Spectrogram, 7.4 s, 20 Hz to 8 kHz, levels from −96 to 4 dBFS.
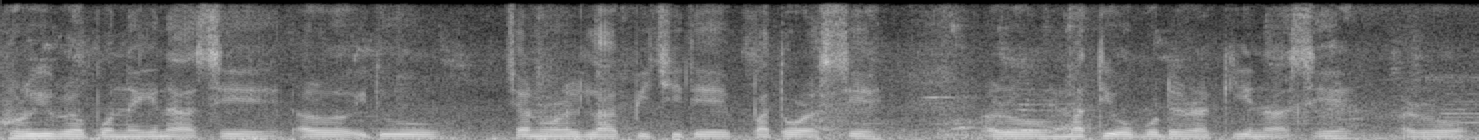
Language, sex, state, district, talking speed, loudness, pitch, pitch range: Nagamese, male, Nagaland, Dimapur, 160 wpm, -17 LUFS, 120 Hz, 115-125 Hz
